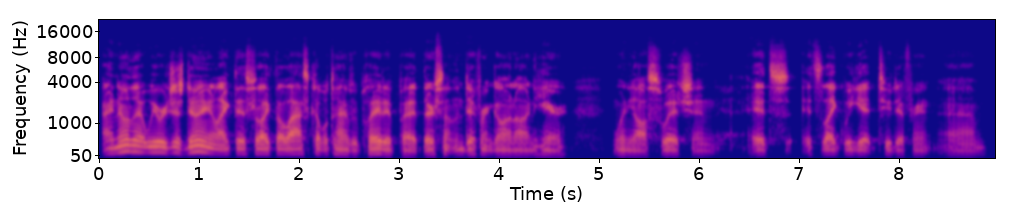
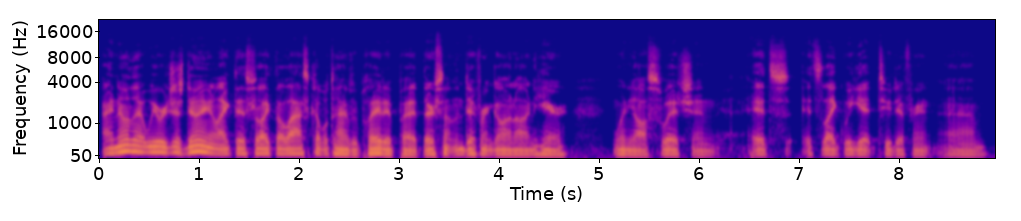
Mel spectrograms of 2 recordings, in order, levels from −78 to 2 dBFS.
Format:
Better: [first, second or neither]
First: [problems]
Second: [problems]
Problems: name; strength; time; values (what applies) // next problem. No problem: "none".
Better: second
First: thin; somewhat; fading below 350 Hz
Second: none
